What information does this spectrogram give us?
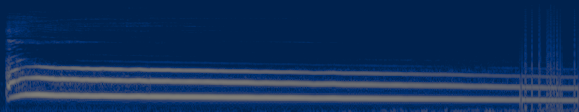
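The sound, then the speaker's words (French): A golden-furred she-wolf gives a single long howl at the moon. It rises quickly, then holds a steady, slowly falling tone for nearly three seconds, loud and clear, with a brief noisy rustle near the end. “À ce moment-là, une des louves au pelage doré se lève pour hurler à la lune.”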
